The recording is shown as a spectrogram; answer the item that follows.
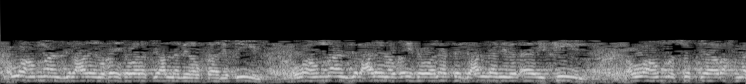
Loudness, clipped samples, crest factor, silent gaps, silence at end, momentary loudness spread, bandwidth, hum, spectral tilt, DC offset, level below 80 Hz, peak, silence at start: -15 LUFS; under 0.1%; 12 dB; none; 0 s; 3 LU; 3.2 kHz; none; -10.5 dB/octave; under 0.1%; -56 dBFS; -4 dBFS; 0 s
